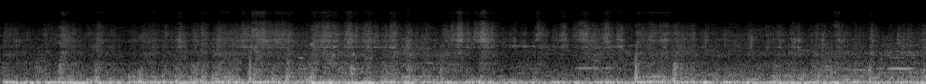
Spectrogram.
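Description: Passenger train running on the rails, heard from aboard the moving coach: a steady low rumble of wheels on track with scattered clicks.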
